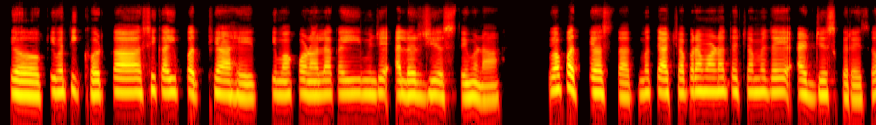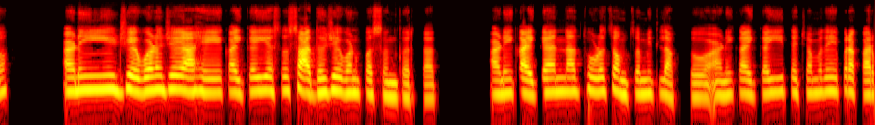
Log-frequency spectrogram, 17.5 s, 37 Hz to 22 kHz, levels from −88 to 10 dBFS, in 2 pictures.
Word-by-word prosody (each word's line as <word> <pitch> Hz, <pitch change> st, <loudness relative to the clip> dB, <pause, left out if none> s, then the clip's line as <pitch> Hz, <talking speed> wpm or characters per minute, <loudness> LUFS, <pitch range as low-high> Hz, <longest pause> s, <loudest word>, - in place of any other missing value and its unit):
अ, 175 Hz, -2 st, +4 dB
किंवा 200 Hz, -1 st, -2 dB
तिखट 180 Hz, -4 st, -2 dB
का? 200 Hz, -1 st, +6 dB
अशी 200 Hz, +3 st, -2 dB
काही 200 Hz, -1 st, 0 dB
पथ्य 195 Hz, 0 st, -2 dB
आहेत 170 Hz, -4 st, 0 dB, 0.2 s
किंवा 180 Hz, -2 st, -2 dB
कोणाला 185 Hz, -1 st, 0 dB
काही 190 Hz, 0 st, -2 dB
म्हणजे 185 Hz, +1 st, -3 dB
एलर्जी 180 Hz, 0 st, 0 dB
असते 165 Hz, -1 st, -4 dB
म्हणा 145 Hz, -3 st, -2 dB, 0.5 s
किंवा 225 Hz, -, +3 dB
पथ्य 215 Hz, -4 st, +3 dB
असतात 175 Hz, -4 st, -2 dB
मग 190 Hz, +1 st, -5 dB
त्याच्या 195 Hz, -1 st, +2 dB
प्रमाणे 210 Hz, 0 st, +1 dB
त्याच्यामध्ये 205 Hz, 0 st, -3 dB
एडजस्ट 180 Hz, -1 st, -2 dB
करायचं 150 Hz, +4 st, -6 dB, 0.6 s
आणि 230 Hz, +2 st, +4 dB
जेवण 220 Hz, +1 st, +4 dB
जे 235 Hz, +1 st, +3 dB
आहे 210 Hz, -2 st, +4 dB
काही 205 Hz, -2 st, +1 dB
काही 215 Hz, +1 st, +1 dB
असं 220 Hz, +1 st, -3 dB
साधं 200 Hz, -1 st, +6 dB
जेवण 200 Hz, -3 st, +1 dB
पसंत 180 Hz, -4 st, -2 dB
करतात 150 Hz, -1 st, -6 dB, 0.6 s
आणि 185 Hz, +1 st, +1 dB
काही 195 Hz, -4 st, +6 dB
काहींना 210 Hz, +1 st, +3 dB
थोडं 210 Hz, -2 st, 0 dB
चमचमीत 190 Hz, -2 st, -2 dB
लागतं 160 Hz, -2 st, -4 dB
आणि 180 Hz, +2 st, -2 dB
काही 190 Hz, -2 st, +1 dB
काही 200 Hz, +2 st, -2 dB
त्याच्यामध्ये 200 Hz, +1 st, -4 dB
हे -, -, -1 dB
प्रकार 190 Hz, -4 st, +1 dB
195 Hz, 160 wpm, -22 LUFS, 180-210 Hz, 0.6 s, का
